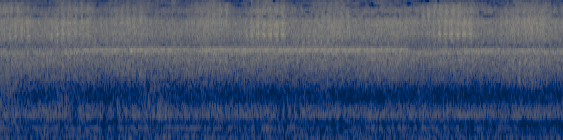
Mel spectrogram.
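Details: Texas Hill Country katydids near San Antonio fill the night-time surroundings with a steady high, sizzling drone, a thin sustained tone running underneath and gentle pulsing surges every second or so.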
